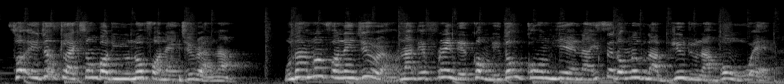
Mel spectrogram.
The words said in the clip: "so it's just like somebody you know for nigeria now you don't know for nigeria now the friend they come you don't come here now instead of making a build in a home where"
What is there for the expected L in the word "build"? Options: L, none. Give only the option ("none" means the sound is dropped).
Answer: none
